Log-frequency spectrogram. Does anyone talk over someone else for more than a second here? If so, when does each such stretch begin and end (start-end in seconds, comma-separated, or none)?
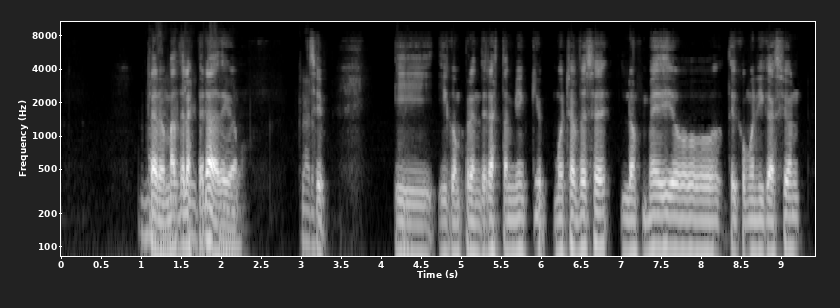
1.1-2.3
